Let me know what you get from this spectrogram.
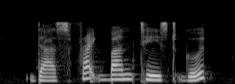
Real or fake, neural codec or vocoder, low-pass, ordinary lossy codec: real; none; 7.2 kHz; none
